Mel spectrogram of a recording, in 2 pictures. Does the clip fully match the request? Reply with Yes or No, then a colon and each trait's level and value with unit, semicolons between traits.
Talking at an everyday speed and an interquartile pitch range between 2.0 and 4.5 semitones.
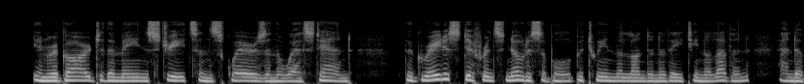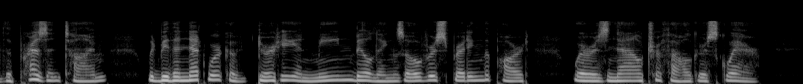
Yes: average, 165 wpm; average, 3.1 semitones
